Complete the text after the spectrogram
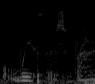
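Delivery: whispered aside; urging a friend not to waste fries, whispered. Real, not acted. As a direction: breathe it as a hushed plea. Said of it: "whispered aside".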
